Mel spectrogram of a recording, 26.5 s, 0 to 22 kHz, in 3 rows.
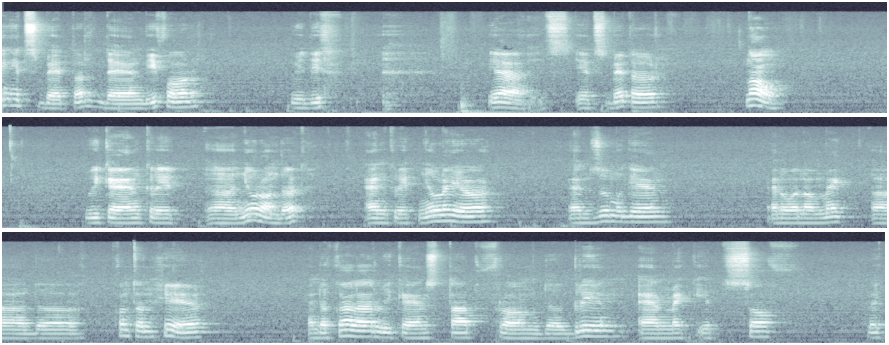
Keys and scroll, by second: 1.9 super+-, 14.1 super+=.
